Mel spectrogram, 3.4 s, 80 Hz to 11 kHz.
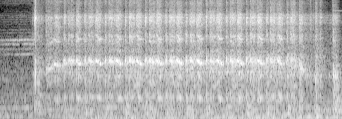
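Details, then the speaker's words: Suzuki Access BS6 scooter that slows and stalls while riding and starts only with throttle: starter whirs about three seconds at closed throttle without firing; TP/idling sensor fault. "Start కాలేదు అదే ఇప్పుడు కొద్దిగా light గా accelerator ఇస్తాను ఇప్పుడు చూడండి ఇప్పుడు start అయింది యాక్సిలేటర్ వదిలామంటే ఆగిపోయింది"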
